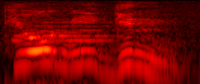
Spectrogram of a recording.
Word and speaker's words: Königin: क्योनिगिन, ये आपकी बार इश नहीं है, आई जी लास्ट में आए तो ही इसका मतलब इश है, अदरवाइज तो नॉर्मल जी को गए बोलेंगे। So this is क्योनिगिन, क्योनिगिन, but this one इज क्योनिश, क्योनिश, क्योनिश, क्योनिश।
